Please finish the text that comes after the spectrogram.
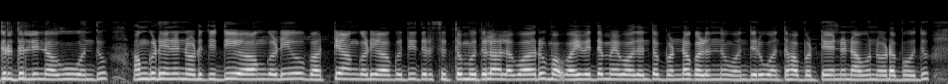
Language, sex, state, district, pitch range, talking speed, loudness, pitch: Kannada, female, Karnataka, Mysore, 225-240 Hz, 125 wpm, -13 LUFS, 235 Hz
